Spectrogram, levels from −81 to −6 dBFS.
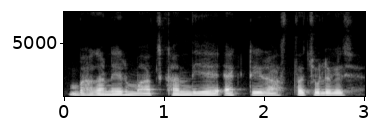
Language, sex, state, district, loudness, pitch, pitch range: Bengali, male, West Bengal, Alipurduar, -16 LUFS, 135 Hz, 130-140 Hz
